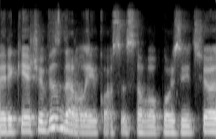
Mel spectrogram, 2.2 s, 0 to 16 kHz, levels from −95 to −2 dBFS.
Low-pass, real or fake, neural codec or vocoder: 14.4 kHz; real; none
